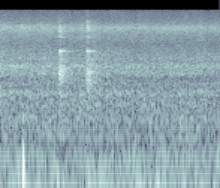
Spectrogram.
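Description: Vegetables sizzling steadily in a frying pan, with a soft knock about a quarter second in and two faint clicks shortly after.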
